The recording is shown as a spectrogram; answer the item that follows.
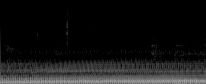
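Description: Low bass test tone from a budget computer subwoofer speaker covered with water, a steady low drone with a buzzy edge. The tone vibrates the water on the speaker into ripples.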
